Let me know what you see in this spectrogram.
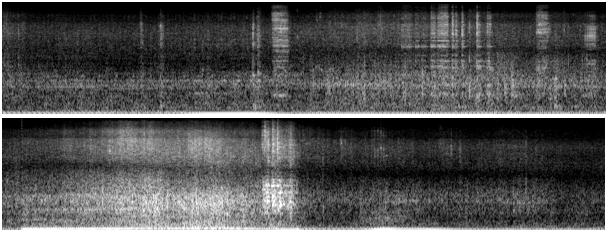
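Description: Subaru Forester creeping down a steep dirt track, its engine a low rumble that swells twice, loudest about six to nine seconds in. A few sharp clicks and knocks come from the tyres and body over the rough ground.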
